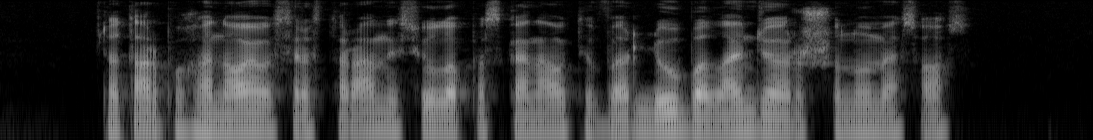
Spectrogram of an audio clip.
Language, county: Lithuanian, Vilnius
